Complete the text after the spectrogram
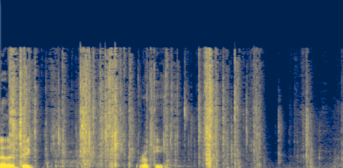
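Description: A plastic wrapper crinkles and tears as it is pulled open.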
